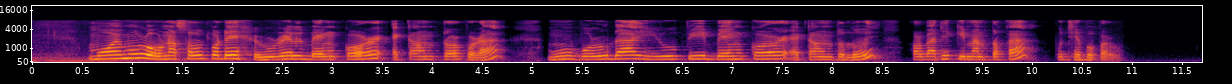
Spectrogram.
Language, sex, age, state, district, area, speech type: Assamese, female, 45-60, Assam, Lakhimpur, rural, read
